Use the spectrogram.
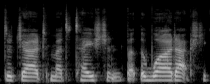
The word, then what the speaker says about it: Djed: Yeah, Djed. You've got a very sophisticated French accent with it. It's just Djed.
